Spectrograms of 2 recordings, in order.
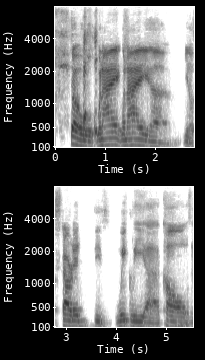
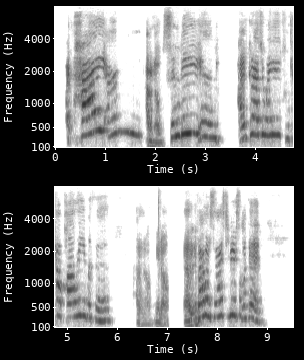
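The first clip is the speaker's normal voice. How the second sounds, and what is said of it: Imitated young woman's voice. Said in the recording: “my best impression of a 23-year-old girl's voice”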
